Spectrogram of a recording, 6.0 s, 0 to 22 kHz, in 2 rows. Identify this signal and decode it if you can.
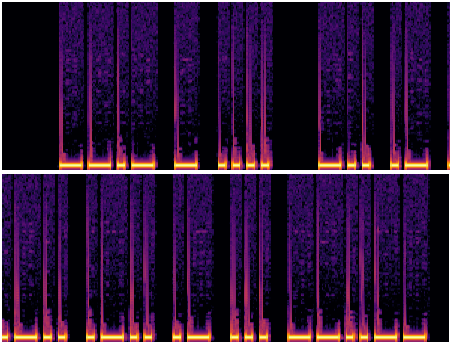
Morse code, heard as a keyed tone, about 24 wpm, 700 Hz. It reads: QTH DALLAS,
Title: Speed-Racing Common QSO Phrases Encore - 25wpm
